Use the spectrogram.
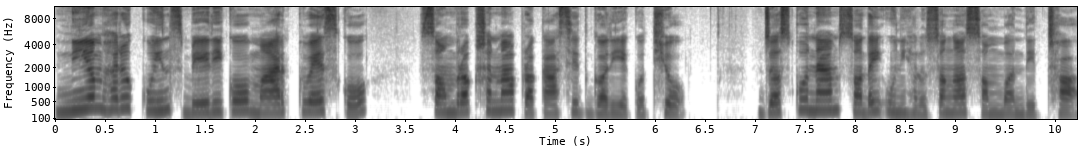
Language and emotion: Nepali, neutral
